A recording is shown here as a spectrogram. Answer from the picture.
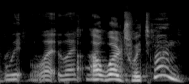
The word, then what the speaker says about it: Whitman: Wittmann. – C'est qui? – C'est un auteur, enfin je le prononce peut-être mal. – Walt Whitman. Walt Whitman.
